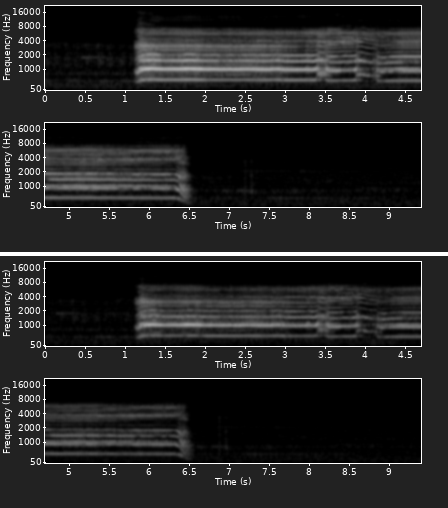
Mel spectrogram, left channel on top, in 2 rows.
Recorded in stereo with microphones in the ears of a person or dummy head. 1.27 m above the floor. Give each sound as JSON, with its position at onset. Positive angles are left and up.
{"t": 1.1, "sound": "a scream", "side_deg": 65, "distance_m": 1.6}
